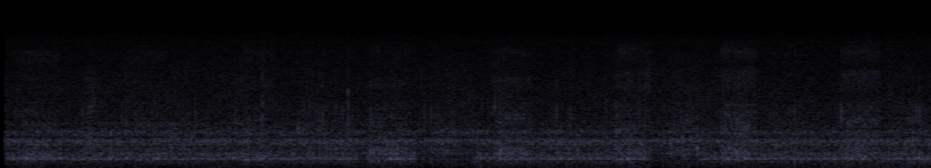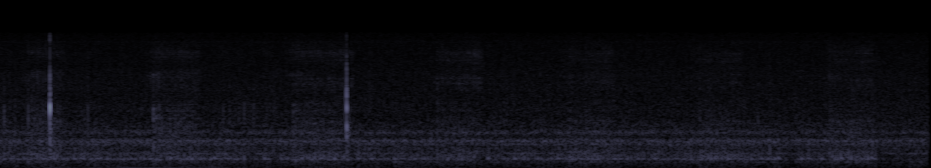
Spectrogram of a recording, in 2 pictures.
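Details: About three weeks pregnant domestic cat purring while sleeping and kneading with her paws, content and at ease indoors; a steady, continuous low rumbling purr with even pulses throughout, two faint clicks midway.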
